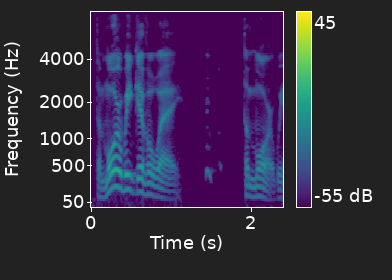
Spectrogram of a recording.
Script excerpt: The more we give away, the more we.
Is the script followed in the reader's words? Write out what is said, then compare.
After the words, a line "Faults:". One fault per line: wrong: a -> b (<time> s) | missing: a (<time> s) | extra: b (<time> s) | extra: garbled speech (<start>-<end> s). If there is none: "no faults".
The more we give away, the more we.
Faults:
no faults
